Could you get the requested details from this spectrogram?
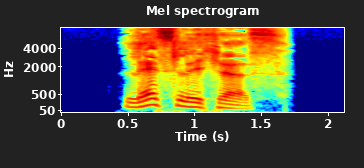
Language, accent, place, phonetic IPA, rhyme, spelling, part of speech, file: German, Germany, Berlin, [ˈlɛslɪçəs], -ɛslɪçəs, lässliches, adjective, De-lässliches.ogg
- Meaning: strong/mixed nominative/accusative neuter singular of lässlich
